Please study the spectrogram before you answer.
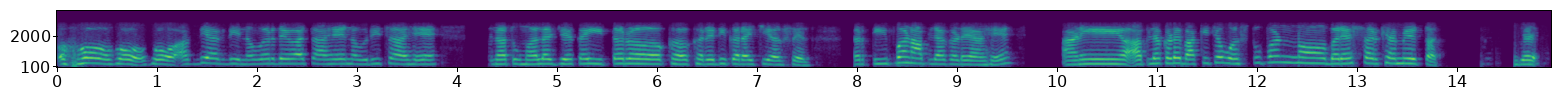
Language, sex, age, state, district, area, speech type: Marathi, female, 45-60, Maharashtra, Nanded, rural, conversation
